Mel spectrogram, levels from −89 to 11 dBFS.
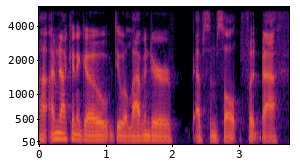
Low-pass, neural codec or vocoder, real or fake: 5.4 kHz; none; real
